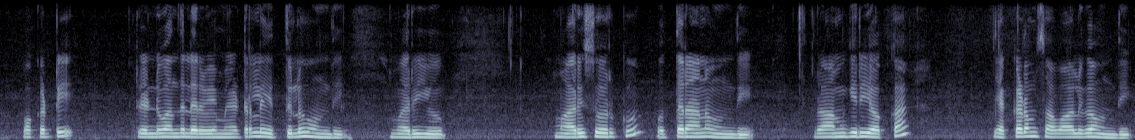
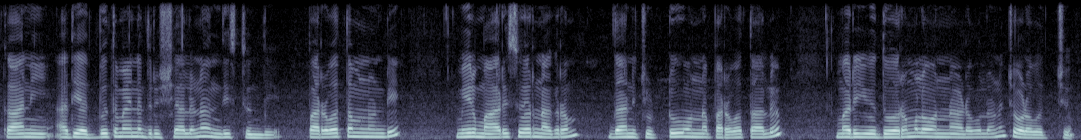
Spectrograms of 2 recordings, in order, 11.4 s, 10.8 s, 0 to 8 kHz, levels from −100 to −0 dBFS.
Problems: none marked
